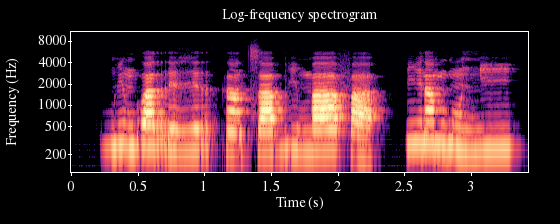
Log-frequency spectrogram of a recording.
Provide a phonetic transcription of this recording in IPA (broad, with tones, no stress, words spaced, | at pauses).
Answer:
bĩ˦ɡʷa˦rɪ˨ ɣɪ˦rkã˨ t͡sa˨˦bi˨ maː˦fa˨ | i˦ɾã˦mɡʷũ˨ ɲiː˦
